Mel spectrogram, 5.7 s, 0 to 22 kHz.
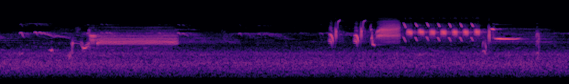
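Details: Male song sparrow singing on April 10, 2023: a long buzzy note, a pause, then a few sharp separate notes leading into a fast, even trill of about seven clear notes. A faint low hum lies underneath.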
